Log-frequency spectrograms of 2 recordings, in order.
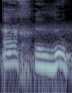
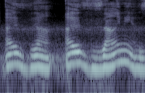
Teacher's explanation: ذال کو آپ نے بالکل تھوڑا سا نرمی کے ساتھ پڑھنا ہے, ٹھیک ہے. اب اس میں زا کا ساؤنڈ نہیں آنے چاہیے, ٹھیک ہے. اخذو ذال ازا ازانی, یہ والا ساؤنڈ نہیں آنا چاہیے, ٹھیک ہے.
